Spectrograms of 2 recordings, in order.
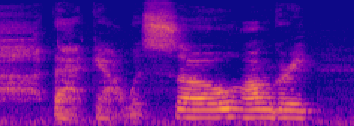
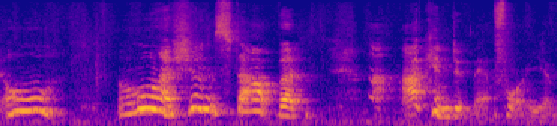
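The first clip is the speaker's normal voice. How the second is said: put-on hesitant high girl; 8 semitones higher, 3 dB louder than usual. Girl hesitating, then agreeing.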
